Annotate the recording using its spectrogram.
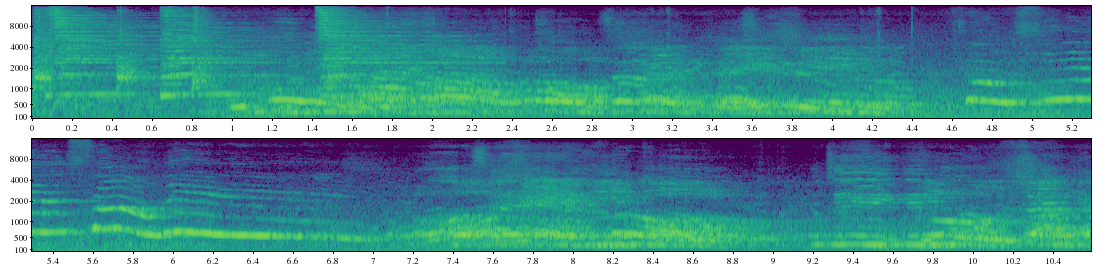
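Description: Women sing together in high, wavering voices.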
